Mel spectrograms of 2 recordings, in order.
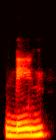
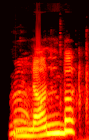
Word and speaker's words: Nunb: Nian Nunb was a Rebel Alliance pilot who I'm just gonna call him Neen. Sorry, no, I guess they call him Nunb. They chose the objectively harder name to pronounce. Nunb.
